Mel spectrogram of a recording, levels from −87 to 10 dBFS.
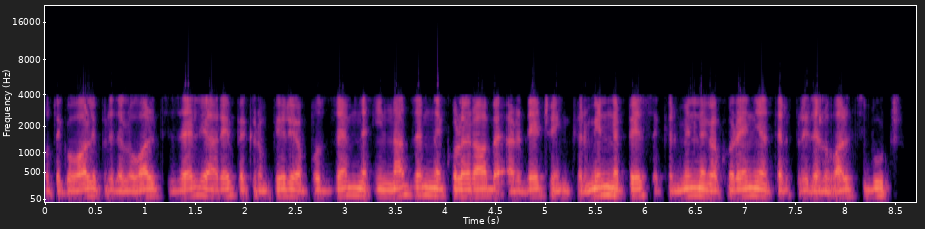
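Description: From the start, the speech runs through the iLBC codec, and the damage is plainly audible. Nothing above 4 kHz survives, so sibilants lose their edge, and the voice has a rough, slightly synthetic grain. The grain and clarity point to the 15.2 kbps, 20 ms frame mode. The grain comes from the way iLBC coarsely codes each frame's excitation. That sets it apart from the smoother, duller blur of a plain telephone-band filter.

Between 4.56 and 4.60 s there is a brief patch of lost iLBC frames, which sounds like about one 20 ms frame going missing. The decoder fills the gap by repeating the last pitch cycle with some noise mixed in, so the sound briefly holds a faintly buzzy vowel instead of cutting to silence or clicking. Because iLBC frames stand alone, the voice is back to normal immediately afterwards, with no lingering smear.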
